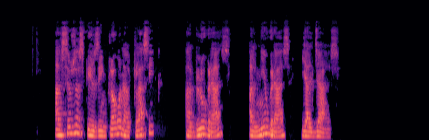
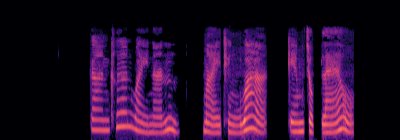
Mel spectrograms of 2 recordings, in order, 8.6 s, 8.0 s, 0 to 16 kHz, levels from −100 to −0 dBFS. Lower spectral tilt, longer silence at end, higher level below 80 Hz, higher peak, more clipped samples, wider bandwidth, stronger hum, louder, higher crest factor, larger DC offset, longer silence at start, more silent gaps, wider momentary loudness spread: first, -6.5 dB/octave vs -2.5 dB/octave; first, 1.85 s vs 0.95 s; first, -68 dBFS vs -80 dBFS; first, -12 dBFS vs -16 dBFS; neither; about the same, 8 kHz vs 7.6 kHz; neither; first, -30 LUFS vs -34 LUFS; about the same, 18 dB vs 22 dB; neither; second, 1.1 s vs 1.8 s; second, 3.41-3.69 s, 4.67-4.97 s, 5.90-6.02 s vs 3.59-4.05 s, 5.34-5.73 s, 6.32-6.40 s; first, 13 LU vs 10 LU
